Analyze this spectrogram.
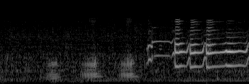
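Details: Male and female common myna: soft, low gurgling notes give way to a loud, rising chain of whistled, harmonic notes that repeat rapidly.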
